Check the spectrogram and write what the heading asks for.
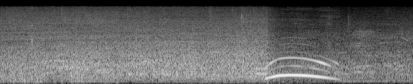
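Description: Steady rushing noise of wind and sea, with one loud, short call that rises and falls in pitch about three-quarters of the way through.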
